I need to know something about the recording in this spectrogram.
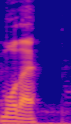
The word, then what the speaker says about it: Morthe: Is it like mouth or more like Matthew? No, it's like Morthe.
